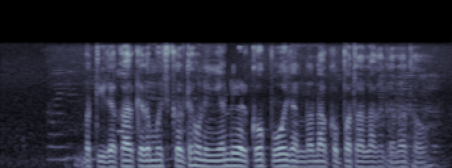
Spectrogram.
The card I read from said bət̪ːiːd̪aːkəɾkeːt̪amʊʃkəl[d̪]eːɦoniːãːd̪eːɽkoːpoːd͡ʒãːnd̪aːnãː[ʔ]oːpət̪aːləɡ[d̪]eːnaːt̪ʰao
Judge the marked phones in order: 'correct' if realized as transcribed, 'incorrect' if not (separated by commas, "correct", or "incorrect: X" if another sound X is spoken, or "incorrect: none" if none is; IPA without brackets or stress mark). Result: incorrect: t̪, incorrect: k, correct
